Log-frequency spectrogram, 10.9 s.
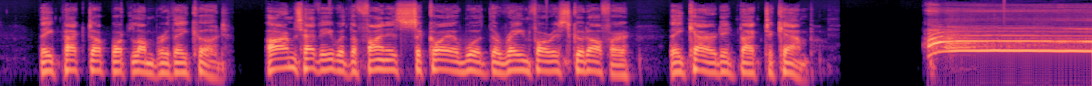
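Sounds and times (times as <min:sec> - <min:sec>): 
speech: 0:00.4 - 0:08.2
horrific scream from below: 0:09.2 - 0:10.9.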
